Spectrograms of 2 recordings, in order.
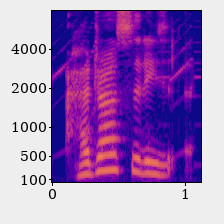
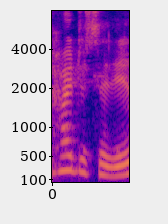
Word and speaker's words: Hydrocity: So, Hydrocity's, or is it Hydro City? There always seems to be a conflicting way to pronounce this zone's name. I've always called it Hydro City. You know what, I'm just gonna save myself the headache and call it Hydro City from now on.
